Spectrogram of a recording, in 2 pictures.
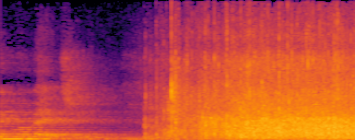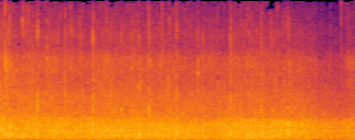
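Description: Congregation clapping: applause breaks out about a second and a half in and carries on steadily, just after a girl's sung note through a microphone ends.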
